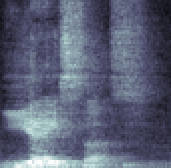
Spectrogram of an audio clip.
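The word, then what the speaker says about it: Iesus: right pilots are Roman let's talk about that Latin is actually e ASIS now did you notice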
